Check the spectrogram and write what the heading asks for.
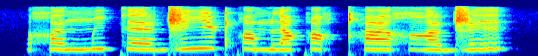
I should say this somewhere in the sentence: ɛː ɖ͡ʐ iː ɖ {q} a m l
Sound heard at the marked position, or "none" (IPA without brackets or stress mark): q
